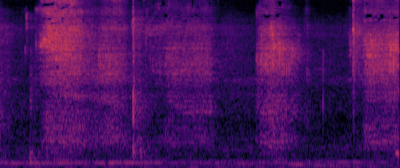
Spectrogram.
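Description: Quiet handling and eating of a dark chocolate bar: soft rustles about once a second and a sharp click about a second and a half in, as pieces are broken off and bitten.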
